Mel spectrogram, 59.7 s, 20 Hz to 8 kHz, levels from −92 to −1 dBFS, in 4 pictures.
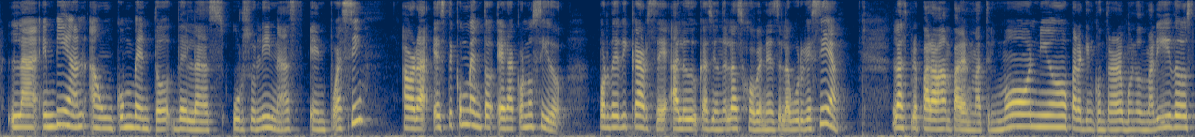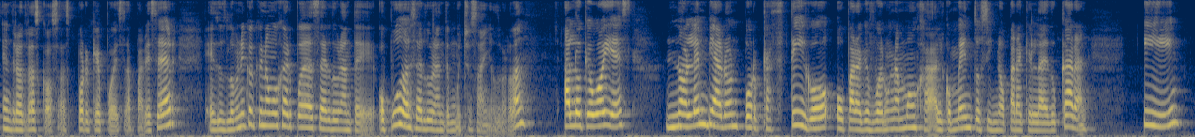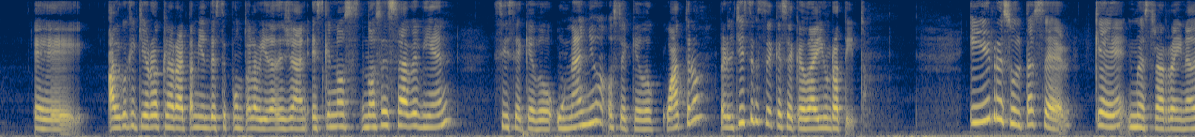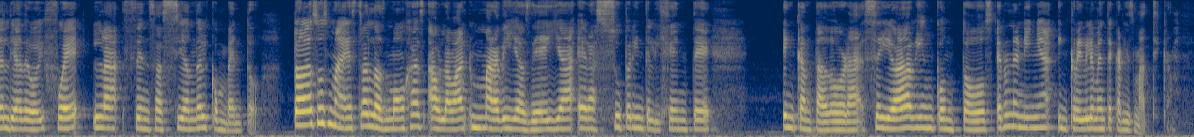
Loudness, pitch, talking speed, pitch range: -20 LUFS, 220 Hz, 165 wpm, 200-255 Hz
